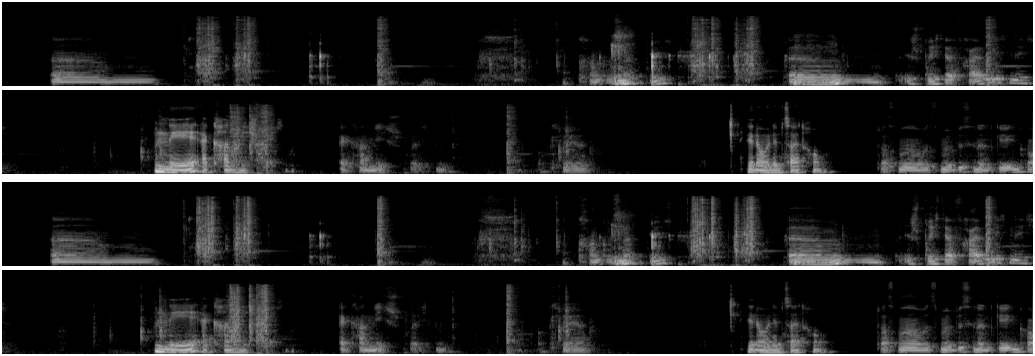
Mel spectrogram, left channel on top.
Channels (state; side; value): normal; both; correlation 0.78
